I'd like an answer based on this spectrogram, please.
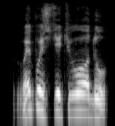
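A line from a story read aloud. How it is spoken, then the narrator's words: Very rough voice question. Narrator (Russian): самым грубым голосом спросил он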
